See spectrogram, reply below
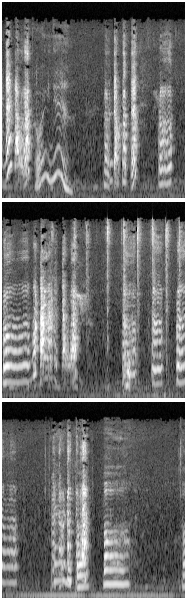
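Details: Talking pet Ducorps's cockatoo working at saying bye-bye, looping its phrases: a long string of hoarse, harmonic, word-like syllables, short choppy notes mixed with sustained flat squawks, heard at close range indoors.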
